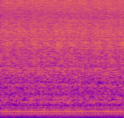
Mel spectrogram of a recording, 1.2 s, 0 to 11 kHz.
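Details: Pontiac Sunfire 2.2L idling on first start after broken timing chain replacement, with good compression: steady, even idle with a smooth hum and no knocks or rattles. Some smoke, thought to be chemicals burning off; engine healthy.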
